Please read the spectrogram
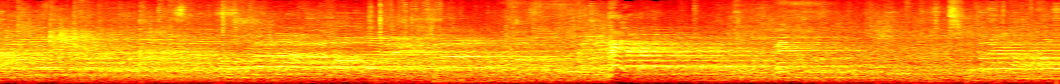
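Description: Voices of spectators and corners shouting and talking over one another in a reverberant hall, with a sharp thud of a gloved punch landing about six seconds in and a lighter one near eight seconds.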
